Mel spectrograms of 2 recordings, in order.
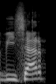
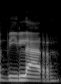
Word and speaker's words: Vilar: Perdón, yo le dije Villar, pero se pronuncia Vilar, ¿no? Y aparte lleva una sola L, y eso es un error, perdón, porque se convertiría en otra diputada.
